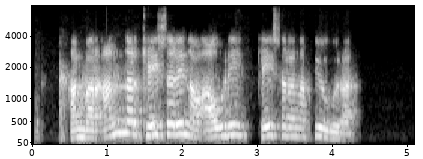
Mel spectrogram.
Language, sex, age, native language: Icelandic, male, 40-49, Icelandic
